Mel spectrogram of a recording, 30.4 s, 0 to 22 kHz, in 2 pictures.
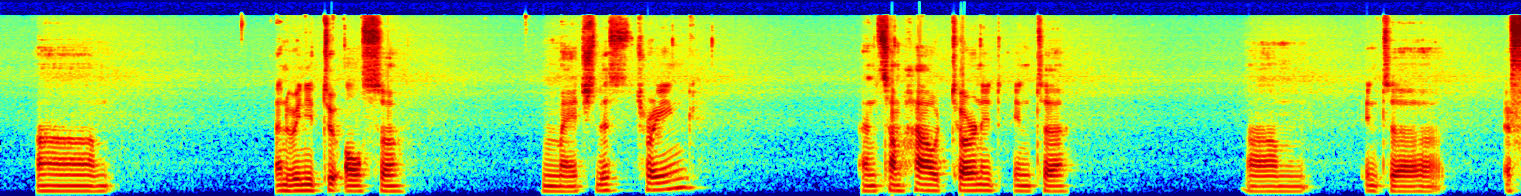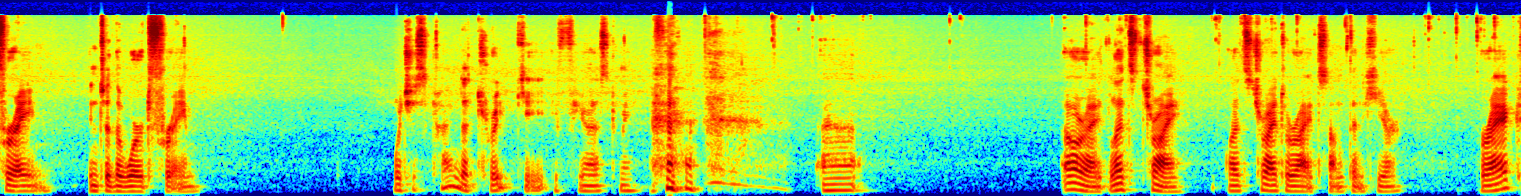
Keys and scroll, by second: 29.1-30.4 typing.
